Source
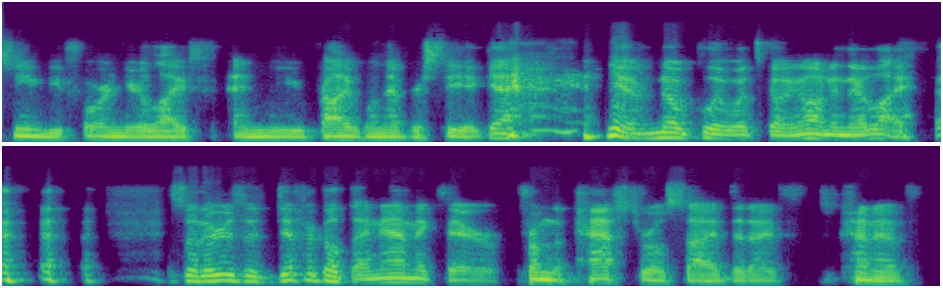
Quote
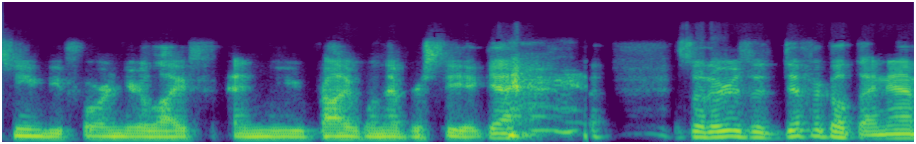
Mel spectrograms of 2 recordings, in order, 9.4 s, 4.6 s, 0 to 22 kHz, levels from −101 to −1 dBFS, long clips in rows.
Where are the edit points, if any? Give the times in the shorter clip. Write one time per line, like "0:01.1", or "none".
0:02.9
